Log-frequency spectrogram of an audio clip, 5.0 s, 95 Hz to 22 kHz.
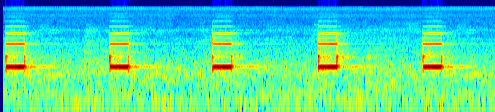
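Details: Stock-footage heart monitor: steady electronic beeps about once per second, near 58 per minute.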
